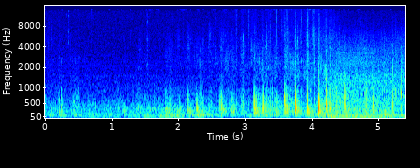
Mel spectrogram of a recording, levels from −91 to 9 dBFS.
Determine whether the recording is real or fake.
real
